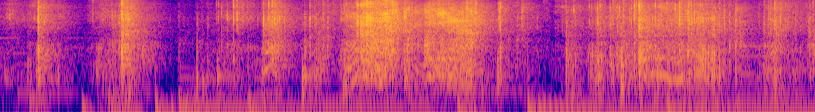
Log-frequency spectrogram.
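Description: Clear plastic shrink-wrap crinkling as it is cut and pulled off a cardboard box, over a low steady hum.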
